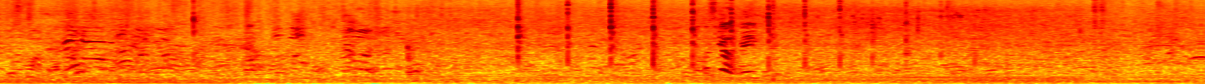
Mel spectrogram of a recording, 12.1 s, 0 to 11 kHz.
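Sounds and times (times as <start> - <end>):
voices of players: 0.0 - 10.2.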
